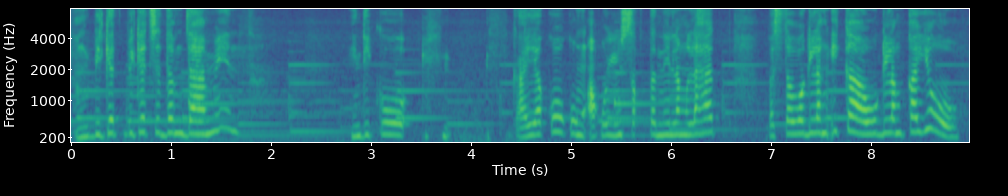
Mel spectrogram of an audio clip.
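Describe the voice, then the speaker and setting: A woman's voice: sits high, measured pace, long pauses, a little mellow. A woman with a Filipino accent acting a fiercely protective, anguished mother in a radio drama, emphatic and pleading. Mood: anguished, guilty. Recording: music bed under the voice.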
